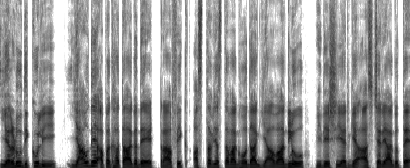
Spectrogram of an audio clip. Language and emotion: Kannada, surprised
